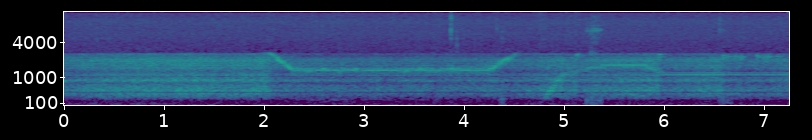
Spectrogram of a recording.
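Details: HF receiver on 40m: hiss with a tone sliding down, holding, then sliding back up and repeating; unidentified nearby interference, owner suspects something running out of energy and charging itself up again.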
